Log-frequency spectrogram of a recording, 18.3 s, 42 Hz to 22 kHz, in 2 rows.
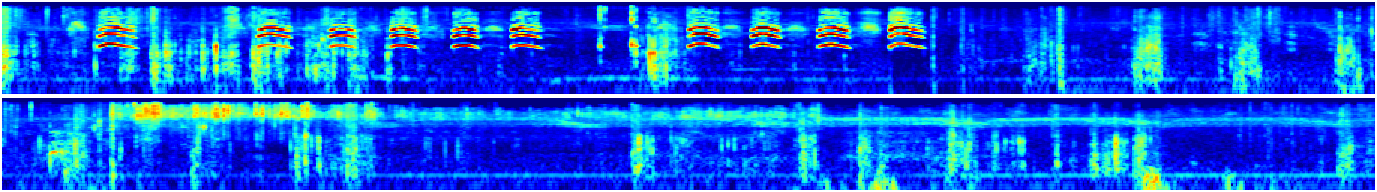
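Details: Black tri male Australian Shepherd puppy, almost five weeks old, on a farm by a fence, Monday, September 21, 2020. He gives two quick bursts of high, sharp yips over six seconds, followed by rustling and handling noise.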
